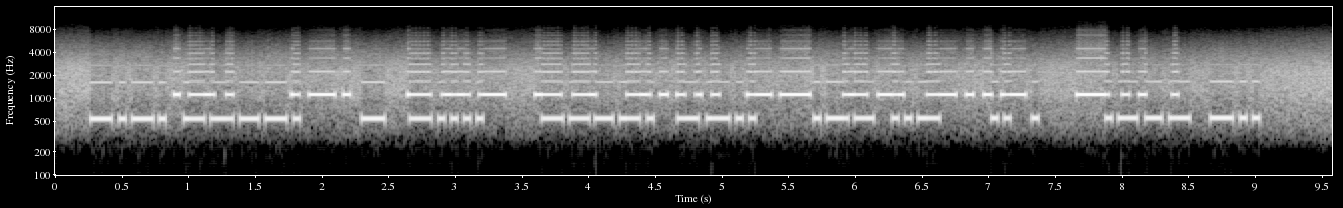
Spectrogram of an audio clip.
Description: Morse code, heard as two keyed tones. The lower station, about 25 wpm, 550 Hz: C9 T6 9Z WU IE JD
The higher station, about 18 wpm, 1120 Hz: R R OM6MMX DE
